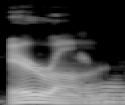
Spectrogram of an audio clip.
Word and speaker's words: Aeron: How's it pronounced? The Aeron? Aeron, yeah.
